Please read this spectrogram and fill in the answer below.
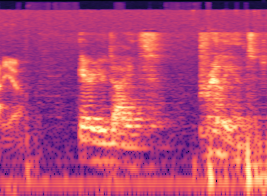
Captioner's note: computerized Voiceover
